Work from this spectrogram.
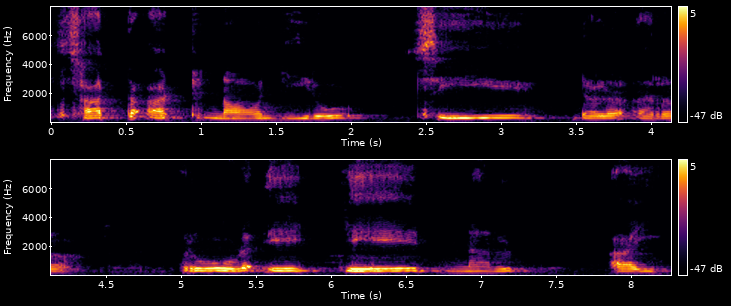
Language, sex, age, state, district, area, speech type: Punjabi, female, 60+, Punjab, Barnala, rural, read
